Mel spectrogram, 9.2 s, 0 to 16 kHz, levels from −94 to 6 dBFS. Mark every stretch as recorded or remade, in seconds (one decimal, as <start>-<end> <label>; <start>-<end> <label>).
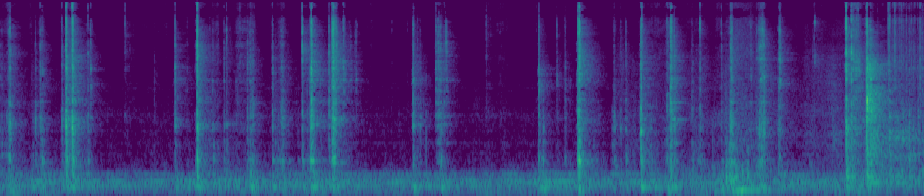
0.0-8.3 recorded; 8.3-9.2 remade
